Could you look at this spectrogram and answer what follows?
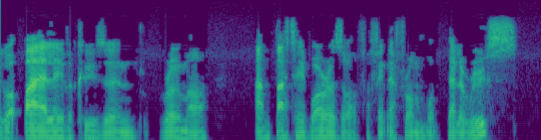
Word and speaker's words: BATE Borisov: Wait, is that how you pronounce it? Yeah, Bate Borisov.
